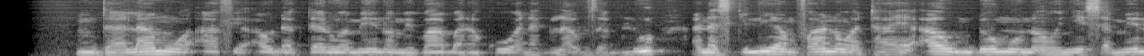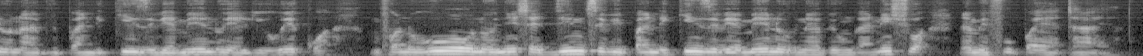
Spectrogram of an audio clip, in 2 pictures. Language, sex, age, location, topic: Swahili, male, 18-24, Nairobi, health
